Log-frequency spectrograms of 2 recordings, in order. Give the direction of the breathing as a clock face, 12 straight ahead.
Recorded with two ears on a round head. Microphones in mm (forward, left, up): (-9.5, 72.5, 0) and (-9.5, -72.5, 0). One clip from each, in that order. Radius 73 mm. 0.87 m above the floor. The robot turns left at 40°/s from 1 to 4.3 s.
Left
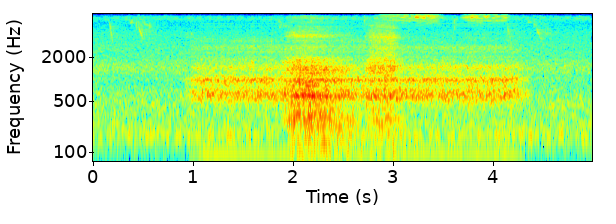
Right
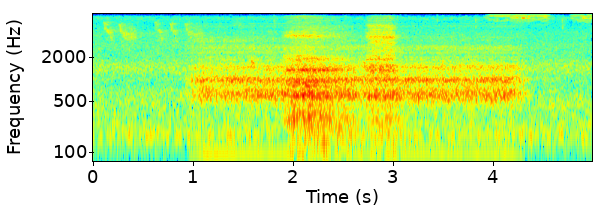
2 o'clock.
